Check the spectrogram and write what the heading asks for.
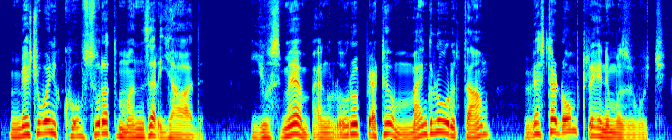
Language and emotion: Kashmiri, happy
